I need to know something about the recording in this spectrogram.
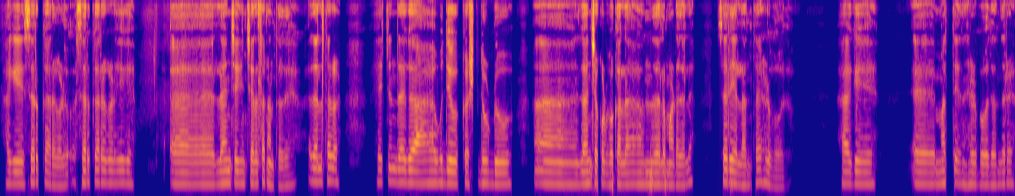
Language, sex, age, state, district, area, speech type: Kannada, male, 18-30, Karnataka, Uttara Kannada, rural, spontaneous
